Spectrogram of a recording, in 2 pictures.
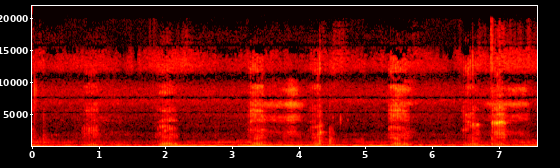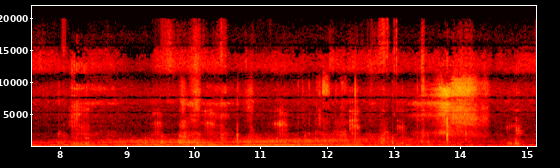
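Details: Cat purring with intermittent coughing, indoors: a low, rhythmic purr with louder irregular bursts around the early seconds, then a quieter steady rumble, plus scattered faint clicks and a brief higher hiss late on.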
